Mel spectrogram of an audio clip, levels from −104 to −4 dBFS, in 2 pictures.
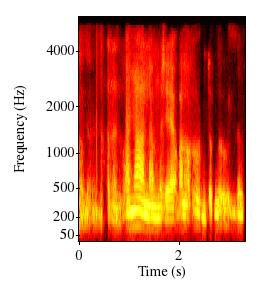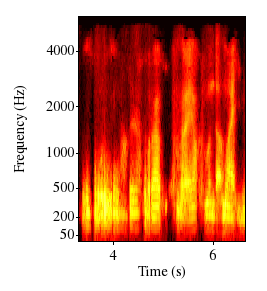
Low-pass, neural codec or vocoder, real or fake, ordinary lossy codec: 5.4 kHz; codec, 24 kHz, 0.9 kbps, WavTokenizer, large speech release; fake; MP3, 32 kbps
